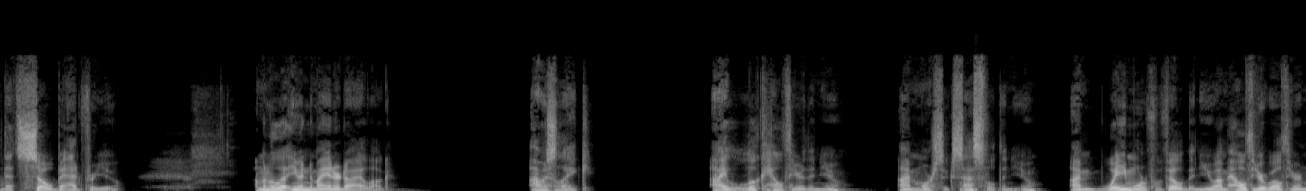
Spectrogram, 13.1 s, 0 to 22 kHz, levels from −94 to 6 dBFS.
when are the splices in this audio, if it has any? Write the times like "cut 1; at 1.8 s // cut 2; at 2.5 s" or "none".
none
